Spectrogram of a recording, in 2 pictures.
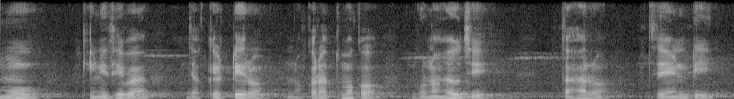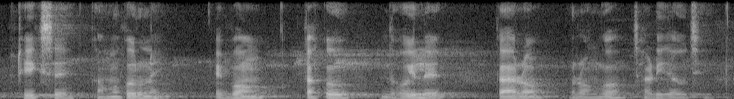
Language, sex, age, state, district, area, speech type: Odia, male, 18-30, Odisha, Jajpur, rural, spontaneous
